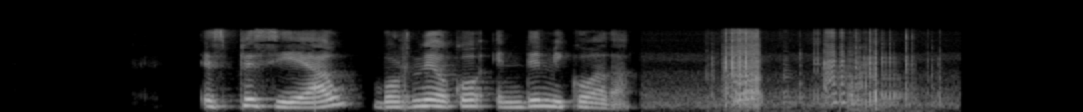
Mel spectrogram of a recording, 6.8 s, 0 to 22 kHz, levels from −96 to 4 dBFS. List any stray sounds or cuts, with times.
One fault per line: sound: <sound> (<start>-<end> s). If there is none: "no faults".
sound: squeak (4.4-6.0 s)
